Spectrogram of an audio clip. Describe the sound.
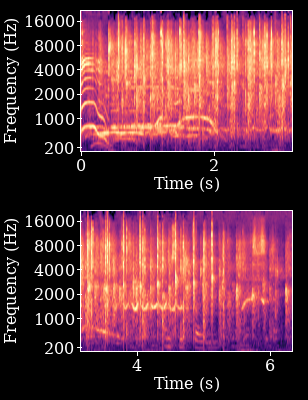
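A crowd claps steadily with scattered cheers and whoops, loud at first and thinning slightly toward the end, with high excited voices rising over the dense patter of hands.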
